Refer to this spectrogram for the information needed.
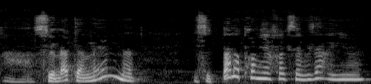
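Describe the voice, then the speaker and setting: An actress playing a firm, wry female doctor who lectures in a measured, dryly ironic way in a French radio comedy. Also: fairly high pitch, huge pitch swings, vocal fry, darkish tone, heavily acted. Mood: stern, lecturing.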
